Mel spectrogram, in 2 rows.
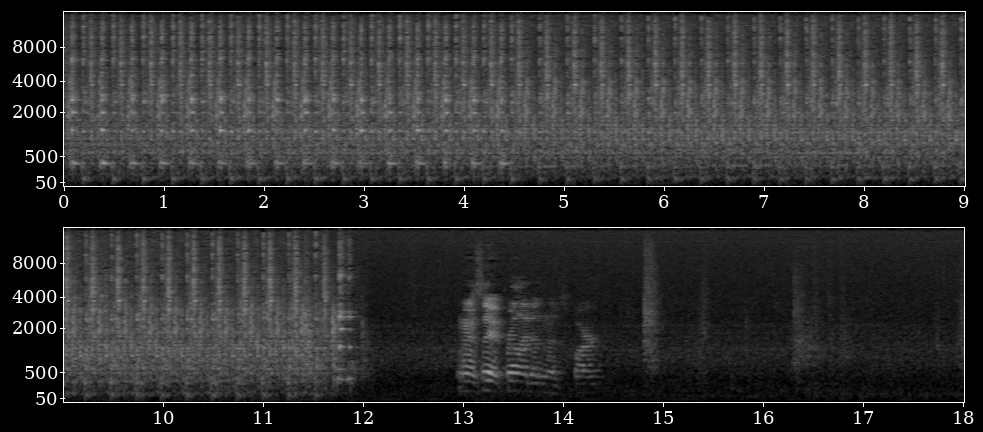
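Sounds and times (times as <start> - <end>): tractor engine cranking on starter: 0.0 - 12.0.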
